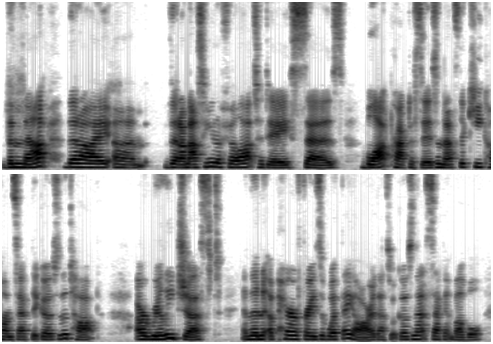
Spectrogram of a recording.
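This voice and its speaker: An instructional coach with a stuffy nose from a cold gives a recorded professional development talk for teachers, explaining clearly and at a measured pace with frequent "um"s. Her voice is medium in pitch.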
